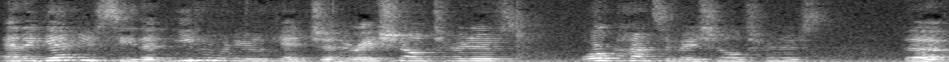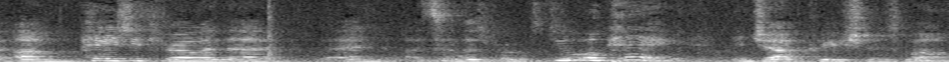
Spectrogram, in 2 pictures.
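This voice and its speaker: A woman with an American accent talks at a very fast pace, her medium-pitched voice full of lively intonation, with audible room echo and noticeable background noise. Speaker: economist and consultant. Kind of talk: conference talk.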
